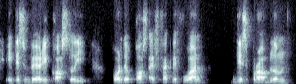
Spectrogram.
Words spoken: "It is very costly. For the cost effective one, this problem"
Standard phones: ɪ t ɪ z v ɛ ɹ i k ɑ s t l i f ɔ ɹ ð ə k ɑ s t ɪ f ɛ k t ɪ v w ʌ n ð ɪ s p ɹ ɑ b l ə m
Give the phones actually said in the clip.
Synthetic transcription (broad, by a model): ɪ t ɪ s v ɛ ɹ i k ɑ s t l i f ɔ ɹ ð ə k ɑ s t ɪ f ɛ k t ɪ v w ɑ n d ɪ s p ɹ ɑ b l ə m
